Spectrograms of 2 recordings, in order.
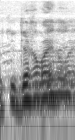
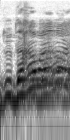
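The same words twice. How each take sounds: First: Said in the usual way. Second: Higher, louder repeated question; insistent repeat. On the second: Retold or imitated. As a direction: push the question again, louder. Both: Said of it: "ওই".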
